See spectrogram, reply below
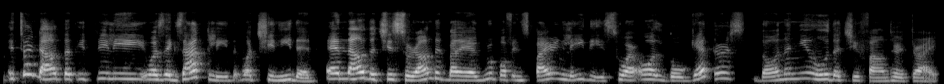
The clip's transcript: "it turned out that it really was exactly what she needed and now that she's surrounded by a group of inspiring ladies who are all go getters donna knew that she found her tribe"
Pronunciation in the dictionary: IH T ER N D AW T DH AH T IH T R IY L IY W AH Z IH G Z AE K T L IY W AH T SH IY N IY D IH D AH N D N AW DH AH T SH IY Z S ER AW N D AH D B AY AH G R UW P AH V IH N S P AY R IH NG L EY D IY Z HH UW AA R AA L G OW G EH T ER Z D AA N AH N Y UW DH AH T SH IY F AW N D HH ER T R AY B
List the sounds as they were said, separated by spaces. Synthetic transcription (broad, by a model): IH T ER N D AW T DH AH T IH T R IY L IY W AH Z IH G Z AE K T L IY W AH T SH IY N IY D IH D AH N N AW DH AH T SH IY S ER AW N D AH D B AY AH G R UW P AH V IH N S P AY R IH NG L EY D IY S HH UW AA R AA L G OW G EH T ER S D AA N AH N Y UW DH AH T SH IY F AW N D HH ER T R AY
